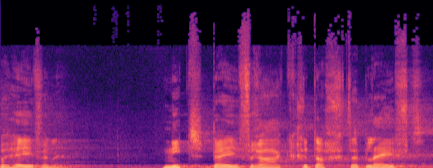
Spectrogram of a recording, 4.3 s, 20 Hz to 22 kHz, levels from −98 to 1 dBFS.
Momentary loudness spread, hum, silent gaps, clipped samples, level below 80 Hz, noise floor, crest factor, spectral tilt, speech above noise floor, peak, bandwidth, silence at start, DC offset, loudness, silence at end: 7 LU; none; none; under 0.1%; -44 dBFS; -43 dBFS; 18 dB; -4.5 dB/octave; 22 dB; -4 dBFS; over 20 kHz; 0 s; under 0.1%; -21 LUFS; 0 s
